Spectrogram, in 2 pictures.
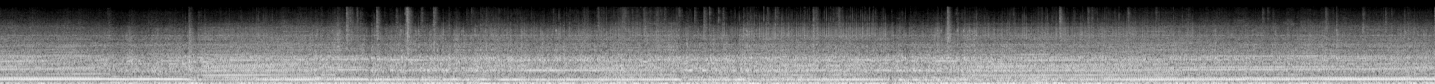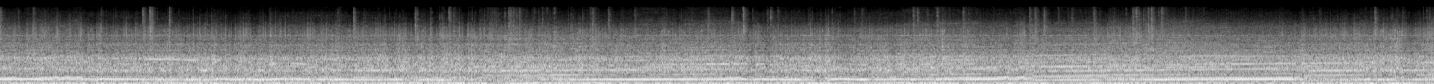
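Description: Citroën Saxo F2000/13 rally car's engine running hard at high revs, heard from inside the cabin. The pitch climbs and then steps down several times as gears are changed.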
